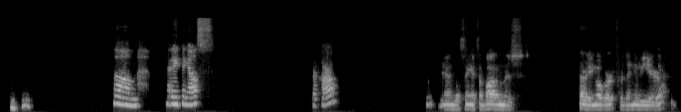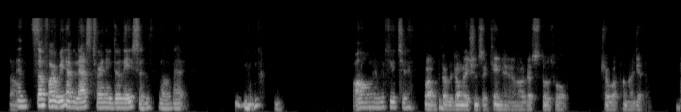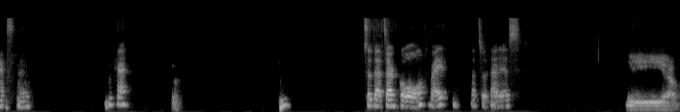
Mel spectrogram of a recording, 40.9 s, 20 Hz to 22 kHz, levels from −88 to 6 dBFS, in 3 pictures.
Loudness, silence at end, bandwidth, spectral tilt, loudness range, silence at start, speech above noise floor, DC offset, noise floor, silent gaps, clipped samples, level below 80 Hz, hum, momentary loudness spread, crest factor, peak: -30 LUFS; 0 s; 12.5 kHz; -5.5 dB/octave; 13 LU; 0.2 s; over 61 dB; under 0.1%; under -90 dBFS; none; under 0.1%; -72 dBFS; none; 18 LU; 22 dB; -10 dBFS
